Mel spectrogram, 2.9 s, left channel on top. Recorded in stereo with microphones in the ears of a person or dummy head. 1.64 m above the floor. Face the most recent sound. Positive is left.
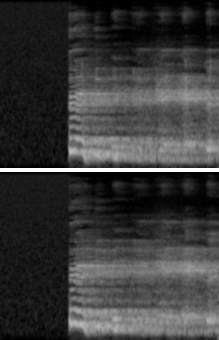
turn(degrees=35)  # may be behind; listen again after turning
